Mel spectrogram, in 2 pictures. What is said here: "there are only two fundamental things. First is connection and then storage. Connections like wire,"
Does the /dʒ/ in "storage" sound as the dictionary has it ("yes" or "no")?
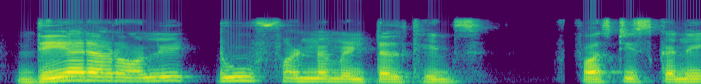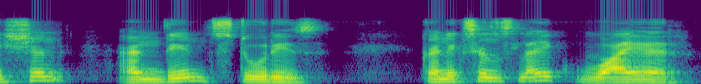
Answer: no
